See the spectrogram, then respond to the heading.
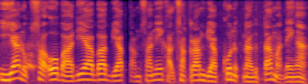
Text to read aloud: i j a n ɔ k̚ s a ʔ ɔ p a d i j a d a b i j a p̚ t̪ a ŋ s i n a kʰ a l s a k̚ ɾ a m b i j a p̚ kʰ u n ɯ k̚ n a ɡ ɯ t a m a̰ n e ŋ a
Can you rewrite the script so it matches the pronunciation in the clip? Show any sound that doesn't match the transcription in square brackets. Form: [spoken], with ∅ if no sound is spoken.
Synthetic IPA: i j a n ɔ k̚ s a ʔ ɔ [b] a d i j a [b] a b i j a p̚ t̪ a [m] s [a] n [i] kʰ a l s a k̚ ɾ a m b i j a p̚ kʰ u n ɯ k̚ n a ɡ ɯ t a m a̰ n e ŋ a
